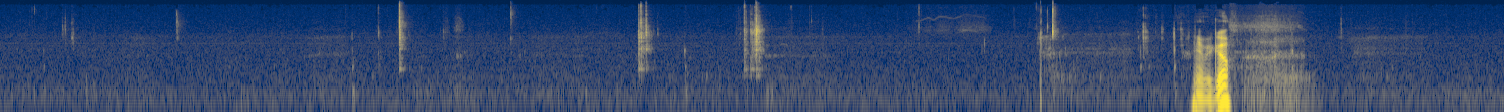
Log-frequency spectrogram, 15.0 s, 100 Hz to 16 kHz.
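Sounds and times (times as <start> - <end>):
plastic bricks clicking together: 6.4 - 6.7, 7.4 - 7.7.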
